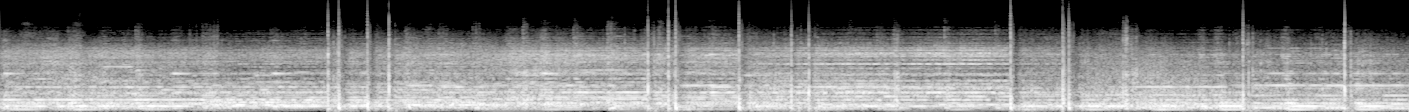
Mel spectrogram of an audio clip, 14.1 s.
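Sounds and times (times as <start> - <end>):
loud music with sustained tones: 0.0 - 14.0
fireworks bangs: 3.2 - 4.3, 6.4 - 9.2, 10.0 - 13.7.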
